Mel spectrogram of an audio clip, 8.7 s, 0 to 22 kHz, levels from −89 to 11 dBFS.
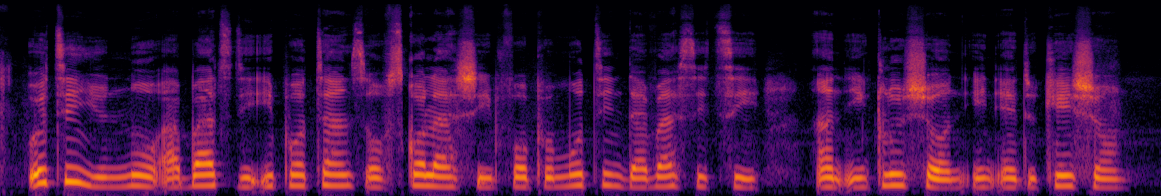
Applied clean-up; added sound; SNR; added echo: none; none; none; none.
